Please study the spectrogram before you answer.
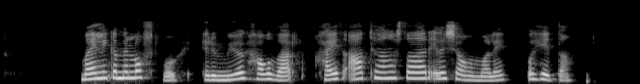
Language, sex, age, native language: Icelandic, female, 30-39, Icelandic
